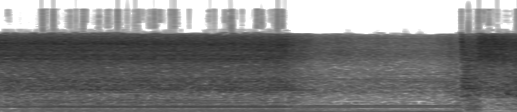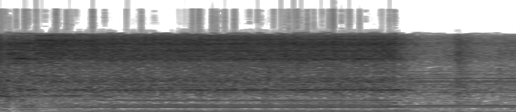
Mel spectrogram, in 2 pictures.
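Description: A grain weighing and packing machine running, its vibratory feed trays giving a steady electric hum under the hiss of grain streaming along them. The hiss falls away twice, for about a second and a half each time, before picking up again.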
